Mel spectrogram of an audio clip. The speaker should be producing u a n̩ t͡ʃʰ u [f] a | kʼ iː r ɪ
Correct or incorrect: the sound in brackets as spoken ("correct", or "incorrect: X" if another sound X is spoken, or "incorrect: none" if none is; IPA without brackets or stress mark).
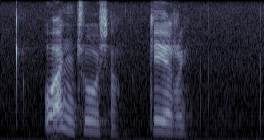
incorrect: ʃ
